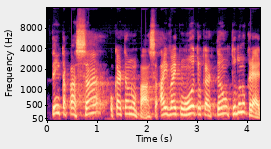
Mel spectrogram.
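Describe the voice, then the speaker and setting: The speaker is a man with a high pitch. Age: 60s. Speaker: spiritist lecturer. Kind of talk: lecture. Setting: spiritist center talk.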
